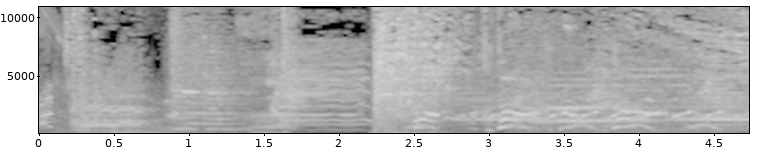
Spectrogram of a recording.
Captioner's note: yelping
